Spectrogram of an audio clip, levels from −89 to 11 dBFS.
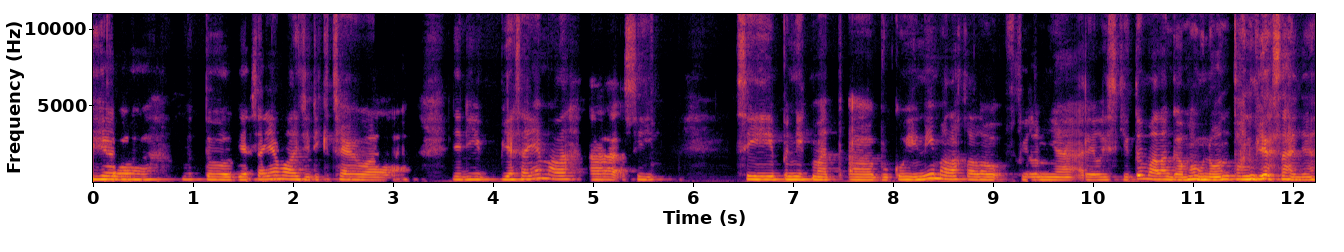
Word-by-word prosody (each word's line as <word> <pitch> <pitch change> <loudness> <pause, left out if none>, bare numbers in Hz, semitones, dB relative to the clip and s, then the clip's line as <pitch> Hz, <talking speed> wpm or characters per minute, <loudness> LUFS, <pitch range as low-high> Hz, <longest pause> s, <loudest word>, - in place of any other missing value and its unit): Iya, 210 +1 +5 0.8
betul. 195 -1 -3 0.2
Biasanya 195 +3 -1
malah 210 -2 +1
jadi 180 0 -6
kecewa. 185 -4 -2 0.8
Jadi 190 0 -1 0.3
biasanya 210 +4 +1
malah, 215 -2 -2 0.2
eee, 190 -1 -1 0.2
si 195 - -5 1.0
si 210 - +1 0.3
penikmat, 195 -2 +2 0.2
eee, 175 -1 0
buku 170 +3 -5 0.2
ini 200 +5 +3
malah 205 -3 0
kalau 185 -1 0 0.3
filmnya 180 -1 -2 0.2
rilis 180 +1 -3
gitu, 180 +5 -1
malah 200 -2 +2
nggak 180 -1 +1
mau 210 0 +5
nonton 205 +3 +4
biasanya. 215 -6 +3
195 Hz, 130 wpm, -18 LUFS, 180-205 Hz, 1.0 s, Iya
